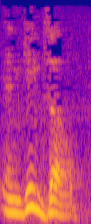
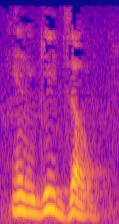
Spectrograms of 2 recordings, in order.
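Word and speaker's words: engizo (ἐγγίζω): engizo, E-G-G-I-Z-O. In the Greek, when you have two G's, they're pronounced N-G. And that's what I've just done for you, engizo. E-N-G-I-Z-O is the way you would pronounce it.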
